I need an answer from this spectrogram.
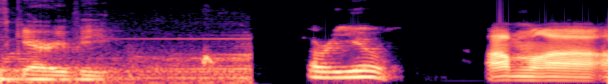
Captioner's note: air whooshing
